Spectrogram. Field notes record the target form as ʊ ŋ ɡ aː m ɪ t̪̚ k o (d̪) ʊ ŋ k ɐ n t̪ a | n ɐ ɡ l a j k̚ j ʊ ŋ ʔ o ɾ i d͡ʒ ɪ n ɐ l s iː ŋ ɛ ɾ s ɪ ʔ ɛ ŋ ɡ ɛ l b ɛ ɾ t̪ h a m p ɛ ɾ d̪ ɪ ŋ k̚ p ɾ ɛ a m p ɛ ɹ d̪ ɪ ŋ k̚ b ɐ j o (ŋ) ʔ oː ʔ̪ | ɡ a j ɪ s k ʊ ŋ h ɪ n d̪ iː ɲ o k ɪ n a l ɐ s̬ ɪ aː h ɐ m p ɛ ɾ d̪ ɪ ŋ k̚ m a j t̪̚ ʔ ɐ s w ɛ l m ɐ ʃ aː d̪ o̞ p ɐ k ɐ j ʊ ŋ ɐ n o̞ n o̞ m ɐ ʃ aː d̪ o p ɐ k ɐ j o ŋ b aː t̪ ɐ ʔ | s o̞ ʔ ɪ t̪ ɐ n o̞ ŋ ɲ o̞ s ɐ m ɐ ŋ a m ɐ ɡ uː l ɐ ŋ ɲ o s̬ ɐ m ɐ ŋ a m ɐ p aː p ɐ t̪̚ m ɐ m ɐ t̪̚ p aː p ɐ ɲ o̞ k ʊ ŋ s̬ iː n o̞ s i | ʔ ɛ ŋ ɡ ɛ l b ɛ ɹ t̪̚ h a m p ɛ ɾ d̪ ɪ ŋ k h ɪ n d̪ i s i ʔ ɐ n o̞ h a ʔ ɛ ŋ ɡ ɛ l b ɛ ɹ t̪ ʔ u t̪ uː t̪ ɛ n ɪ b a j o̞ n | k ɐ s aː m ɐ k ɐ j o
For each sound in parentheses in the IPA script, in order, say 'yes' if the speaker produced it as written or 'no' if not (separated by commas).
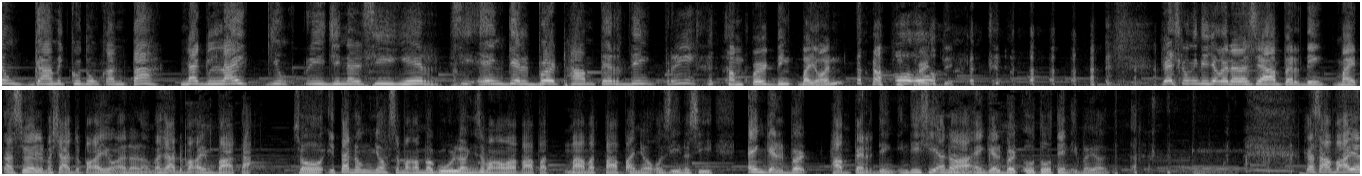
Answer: yes, no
